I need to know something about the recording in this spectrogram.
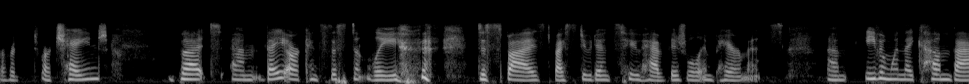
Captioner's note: laughter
